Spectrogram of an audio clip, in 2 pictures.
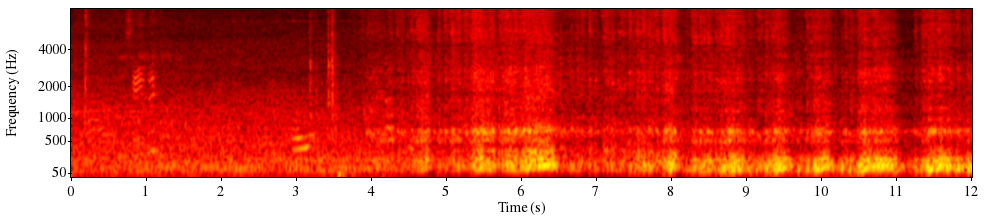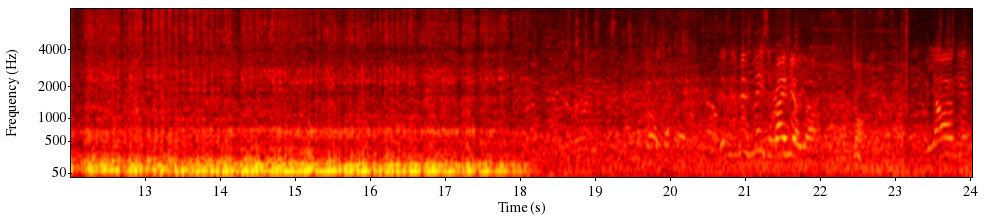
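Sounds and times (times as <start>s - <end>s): race car engine revving: 1.5s - 19.2s.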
